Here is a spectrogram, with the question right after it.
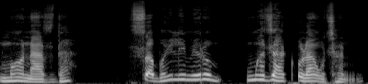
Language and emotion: Nepali, sad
